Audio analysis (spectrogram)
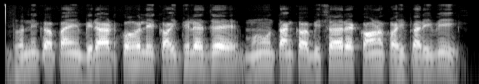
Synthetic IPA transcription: d̪ʱonikɔpaĩbiɾaʈkoɦolikɔɦit̪ʰiled͡ʒemũt̪aŋkɔbisɔjɔɾekɔɽ̃ɔkɔɦipaɾibi

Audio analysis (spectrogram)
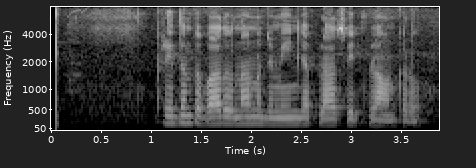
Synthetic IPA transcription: kʰəɾiːd̪ənt̪õːbaːd̪ʊnãːnũːzəmiːnd͡ʒãːplaːsʋɪt͡ʃplaːnkəɾo̰ː

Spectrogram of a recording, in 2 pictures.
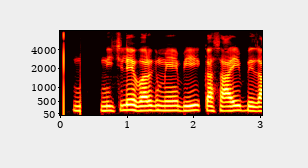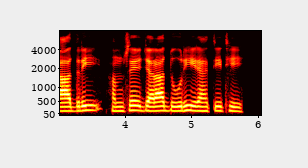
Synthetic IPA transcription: nɪt͡ʃleʋɐɾɡmẽbʱikɐsaːibɪɾaːd̪ɾihɐmsed͡ʒɐɾad̪uːɾɦiɾɛɦt̪it̪ʰiː

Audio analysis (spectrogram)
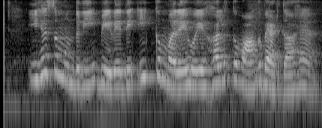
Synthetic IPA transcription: ɪɦsəmʊnd̪ɾiːbeːɽeːd̪eːʔɪkməɾeːɦoːeːɦəlkʋãːŋɡbɛːʈʰd̪aːɦɛː

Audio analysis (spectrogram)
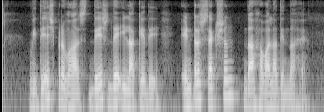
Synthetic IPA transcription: ʋɪd̪ḛːʃpɾəʋaːsd̪eːʃd̪eːʔɪlaːkeːd̪ḛː | ɪɳʈəɾsɛːkʃənd̪aːɦəʋaːlaːd̪ɪnd̪a̰ːɦɛ̰ː

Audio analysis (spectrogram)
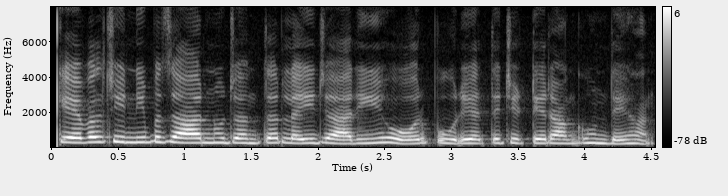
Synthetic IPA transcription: keːʋəlt͡ʃiːniːbəzaːɾnũːd͡ʒənt̪əɾləiːd͡ʒaːɾiːɦoːɾpuːɾeːət̪eːt͡ʃɪʈːeːɾə̃ŋɡɦʊnd̪eːɦən

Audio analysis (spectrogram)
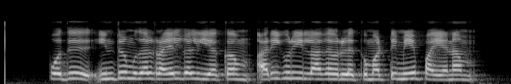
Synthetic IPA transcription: pɔðɯʔɪndrɯmʊðɐlɾɐjɐlɣɐɭɪjɐkːɐmʔɐ̰rɪɣɯrijɪlːaːðɐʋɐɾɣɐɭɯkːɯmɐʈːɯmeːpɐjɐɳɐm

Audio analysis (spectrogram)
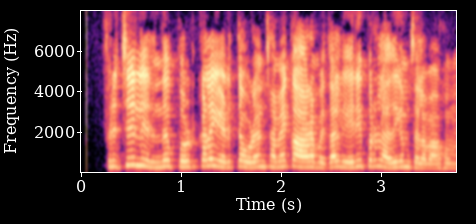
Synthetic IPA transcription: fɪɾɪd͡ʒɐjɪlɪɾɯnd̪ɯpɔɾɯʈ̚kɐɭɐɪɛɽɯt̪ːɐʊɽɐnsɐmɐɪkːɐaːɾɐmbɪt̪ːaːlɛɾipɔɾɯɭɐðɪɣɐmsɛlɐʋaːɣɯm

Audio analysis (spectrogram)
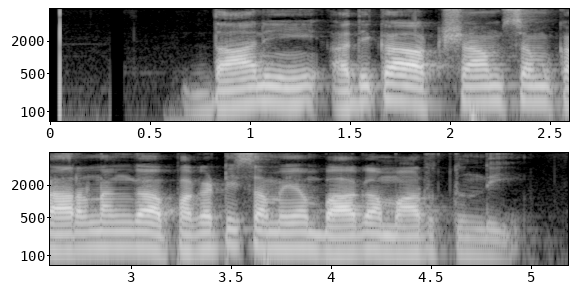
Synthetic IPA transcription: d̪aːniɐd̪ʱikɐɐkʂaːmʃɐmkaːɾɐɳɐŋɡaːpɐɡɐʈisɐmɐjɐmbaːɡaːmaːɾut̪und̪i

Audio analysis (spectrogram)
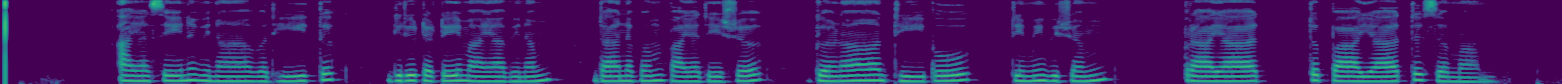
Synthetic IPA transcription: aːjaːseːnɐʋinaːʋɐd̪ʱiːt̪ | ɡɾiʈɐʈeːmaːjaːʋinɐm | d̪aːnɐpɐmpaːjaːd̪eːʃɐ | ɡɐɳaːd̪ʱiːpoː | t̪imiʋiʃɐm | pɾaːjaː | t̪paːjaːt̪sɐmaːm

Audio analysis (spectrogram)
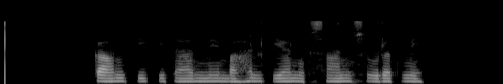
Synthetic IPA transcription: kaːmkikɪt̪aːbmẽbaːɦəlkijanʊksaːnsuːɾət̪mẽː

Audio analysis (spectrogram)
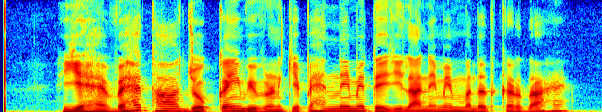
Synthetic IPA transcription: jɛɦʋɛɦt̪ʰad͡ʒoːkɐĩʋɪʋɾəɳ̃kepɛɦənːemẽt̪eːd͡ʒilaːnemẽmɐd̪əd̪kɐɾt̪aɦɛː

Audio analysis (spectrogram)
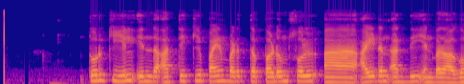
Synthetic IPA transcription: t̪ʊɾkɪjɪlɪnd̪ɐʔɐt̪ːɪkːɯpɐjɐnpɐɽɯt̪ːɐpːɐɽɯmsɔlɐ̰ɪɽɐnʔɐɾd̪iɛnbɐðaːɣɯ

